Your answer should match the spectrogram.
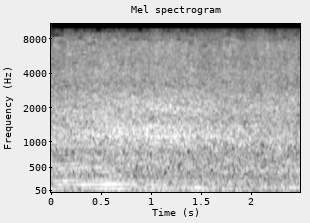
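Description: Street traffic: a motor vehicle's engine running close by, a low steady hum that drops in pitch about a second in, over a haze of road noise.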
